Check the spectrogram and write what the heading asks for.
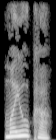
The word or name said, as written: ಮಾಯಕ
